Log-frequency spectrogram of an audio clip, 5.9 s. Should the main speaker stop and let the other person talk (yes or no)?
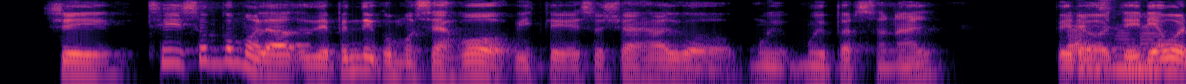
no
